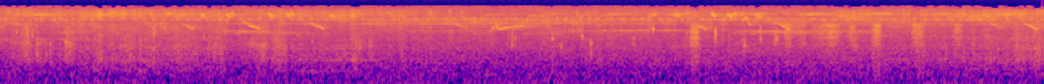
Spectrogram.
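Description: Tropical forest ambience: a steady hiss of insects, with many short falling chirps calling throughout. Over it come scattered scratching and rustling in leaf litter and rotten wood as a coati roots and digs, most of it about seven to nine seconds in.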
